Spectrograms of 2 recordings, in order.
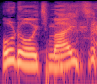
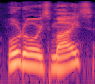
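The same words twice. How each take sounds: First: High, loud Wolverhampton greeting; Wolverhampton accent. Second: Higher, louder Birmingham greeting; Birmingham accent. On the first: Host showing how it differs from Birmingham, Wolverhampton accent. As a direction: put on a broad Wolverhampton accent. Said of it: "And this is a Wolverhampton accent". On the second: Host showing newcomers' idea of local speech, Birmingham accent. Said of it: "This is a Birmingham accent". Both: Shown as a demonstration.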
